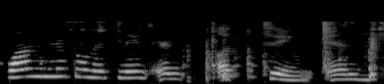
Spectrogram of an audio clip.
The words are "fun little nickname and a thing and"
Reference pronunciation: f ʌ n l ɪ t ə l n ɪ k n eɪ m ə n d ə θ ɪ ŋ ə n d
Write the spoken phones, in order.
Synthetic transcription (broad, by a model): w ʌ n l ɪ t ə l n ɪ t n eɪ m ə n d ə t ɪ ŋ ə n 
